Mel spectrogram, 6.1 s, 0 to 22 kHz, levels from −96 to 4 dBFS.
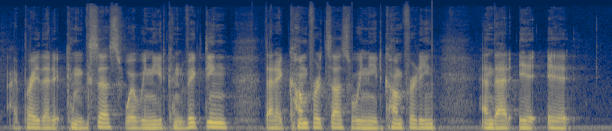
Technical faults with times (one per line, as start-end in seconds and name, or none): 0.88 dropped buffer (overrun)
2.52 dropped buffer (overrun)
3.52 dropped buffer (overrun)
4.32 dropped buffer (overrun)
5.20 dropped buffer (overrun)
